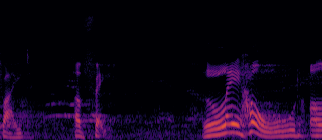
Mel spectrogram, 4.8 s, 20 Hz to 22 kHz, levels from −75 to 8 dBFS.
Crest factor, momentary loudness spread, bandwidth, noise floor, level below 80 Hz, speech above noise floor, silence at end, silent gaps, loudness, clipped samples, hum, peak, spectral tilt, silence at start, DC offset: 16 dB; 21 LU; 15.5 kHz; -59 dBFS; -68 dBFS; 26 dB; 0 s; none; -33 LUFS; under 0.1%; none; -18 dBFS; -7.5 dB/octave; 0 s; under 0.1%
